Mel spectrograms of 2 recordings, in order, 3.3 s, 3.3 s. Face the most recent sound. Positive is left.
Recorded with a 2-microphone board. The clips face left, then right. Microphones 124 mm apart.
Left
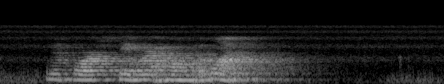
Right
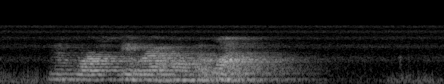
turn(degrees=70)  # may be behind; listen again after turning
